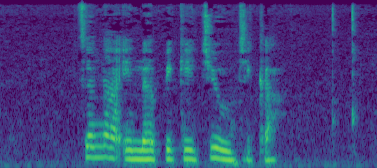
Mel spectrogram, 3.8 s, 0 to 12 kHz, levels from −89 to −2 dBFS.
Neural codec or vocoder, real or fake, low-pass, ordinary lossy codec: vocoder, 44.1 kHz, 128 mel bands every 512 samples, BigVGAN v2; fake; 10.8 kHz; Opus, 64 kbps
